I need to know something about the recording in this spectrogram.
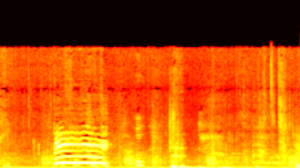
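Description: A sheep bleating: one loud, steady call of a little under a second, starting about a second in.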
